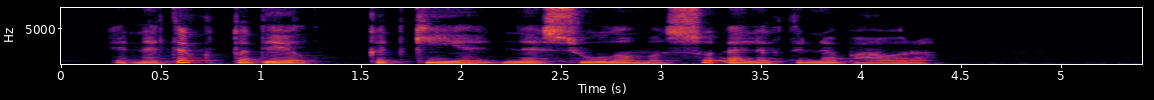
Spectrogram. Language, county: Lithuanian, Kaunas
